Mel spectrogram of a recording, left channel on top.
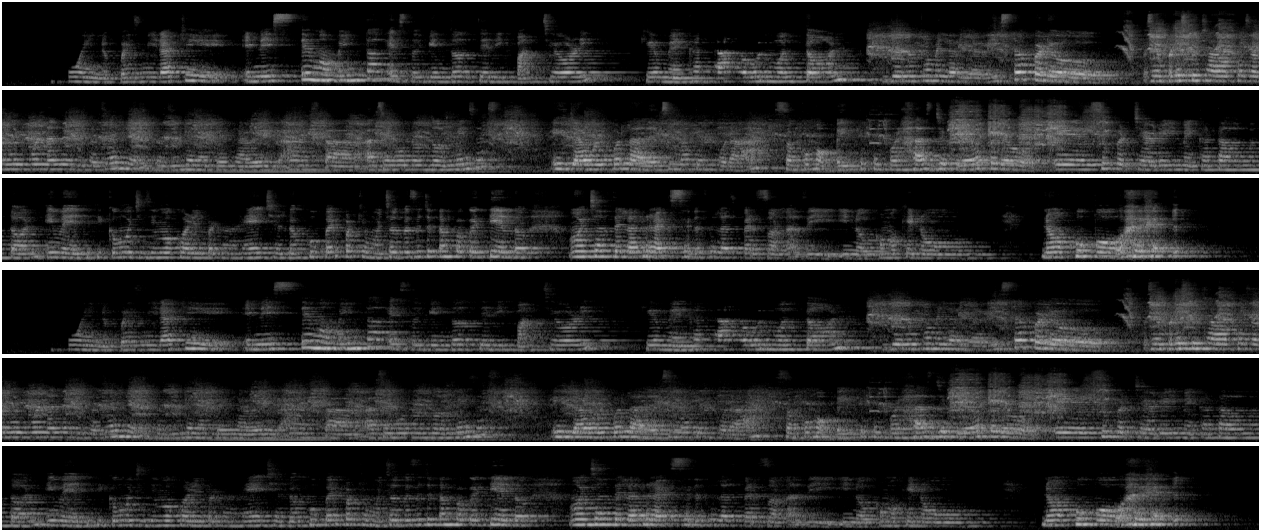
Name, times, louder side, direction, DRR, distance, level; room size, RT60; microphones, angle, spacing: voice 1, 0.7-6.0 6.4-11.1 11.4-36.9, left 2 dB, 40° left, 4 dB, 1.1 m, -32 dB
sound 1, 8.6-24.1, left 2 dB, 10° left, 0.4 m, -39 dB
11.0 x 6.5 x 4.3 m, 1.3 s
head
